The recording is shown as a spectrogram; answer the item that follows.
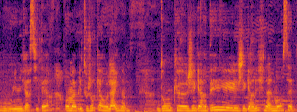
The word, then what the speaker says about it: Carolyne: Caroline, donc avec un Y, ça se prononce Caroline en anglais.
